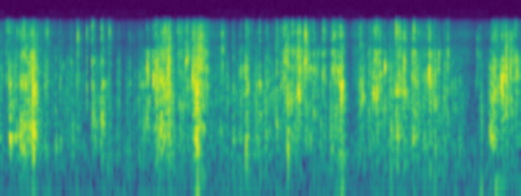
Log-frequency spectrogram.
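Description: A full, soft cylindrical roll of cotton pads wrapped in thin plastic film is scratched and tapped along its wrapper with long nails. The film gives off a steady stream of dense, bright crinkling with sharp clicky taps and no low end.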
